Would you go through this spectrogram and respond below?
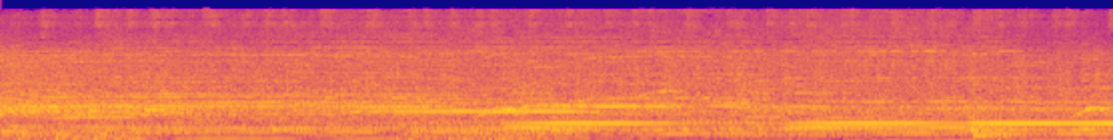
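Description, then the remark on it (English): A large audience shouts a loud amen together in a sustained roar lasting several seconds, with steady musical tones held underneath the crowd noise. “Somebody help me scream a loud amen.”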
